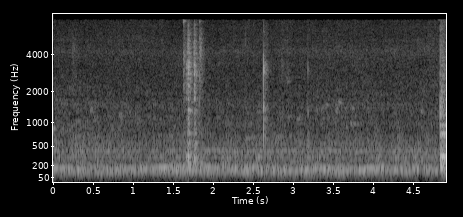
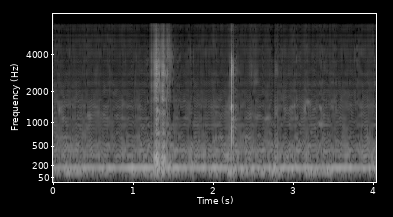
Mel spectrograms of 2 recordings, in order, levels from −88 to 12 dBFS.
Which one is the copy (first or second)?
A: second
